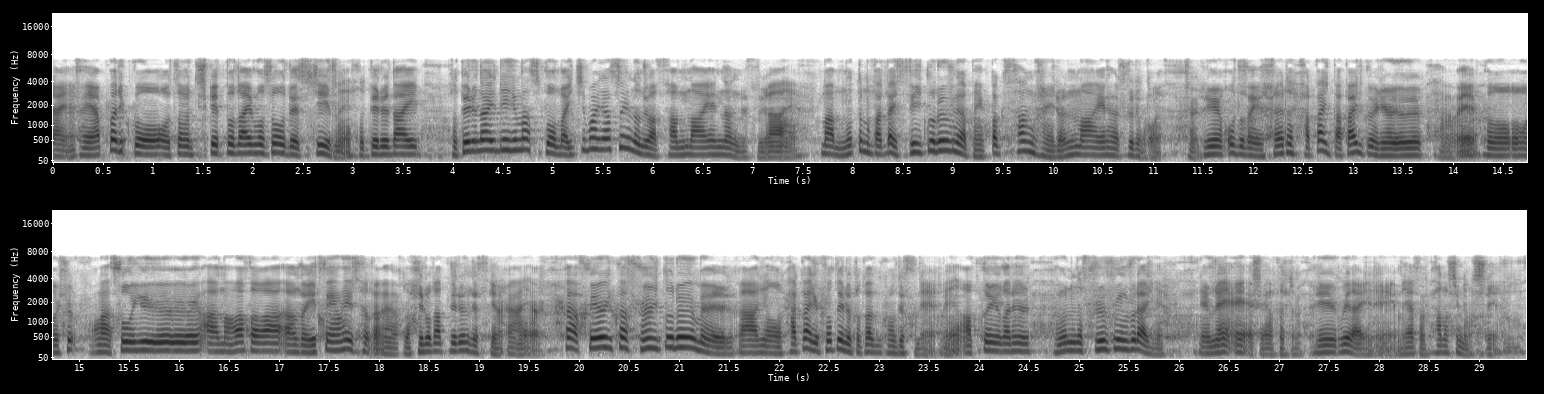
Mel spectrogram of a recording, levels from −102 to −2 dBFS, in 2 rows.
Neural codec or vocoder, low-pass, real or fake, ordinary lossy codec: autoencoder, 22.05 kHz, a latent of 192 numbers a frame, VITS, trained on one speaker; 7.2 kHz; fake; none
